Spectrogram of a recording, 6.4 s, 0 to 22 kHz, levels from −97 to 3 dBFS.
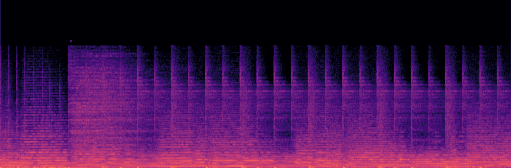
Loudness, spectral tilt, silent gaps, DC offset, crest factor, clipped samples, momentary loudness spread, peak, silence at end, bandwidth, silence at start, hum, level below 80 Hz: -33 LUFS; -5 dB/octave; none; under 0.1%; 14 dB; under 0.1%; 3 LU; -18 dBFS; 0 s; 16 kHz; 0 s; none; -44 dBFS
